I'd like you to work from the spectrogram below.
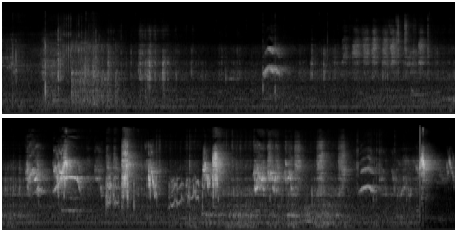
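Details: Female pet budgie, thrilled by other budgies on a laptop: soft, sparse scratchy chatter at first, then louder, denser squeaks and chirps in the second half, with a faint steady hum beneath.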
